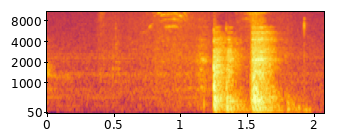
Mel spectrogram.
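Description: Wooden stock of a Howard Thunderbolt carbine being slid off its metal tangs and set down on a cloth-covered surface: a single dull knock with a short scrape, a little over a second in.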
